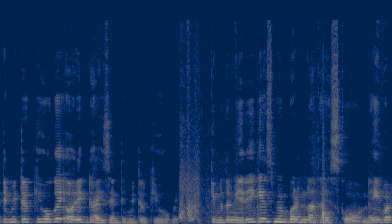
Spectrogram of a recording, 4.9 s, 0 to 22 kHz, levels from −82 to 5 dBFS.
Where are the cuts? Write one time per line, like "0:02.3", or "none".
0:02.2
